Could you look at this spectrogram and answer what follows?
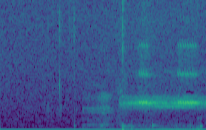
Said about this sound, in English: Crickets.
